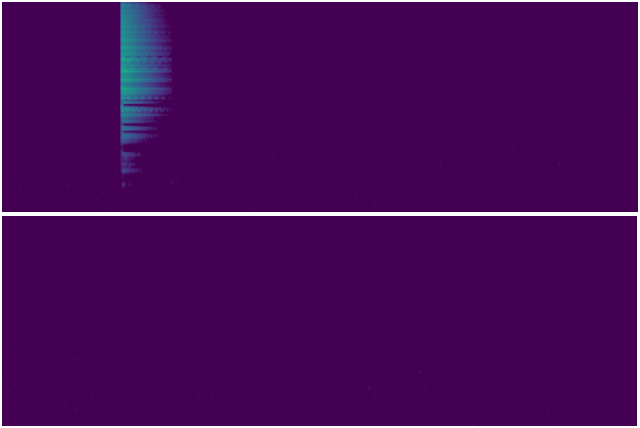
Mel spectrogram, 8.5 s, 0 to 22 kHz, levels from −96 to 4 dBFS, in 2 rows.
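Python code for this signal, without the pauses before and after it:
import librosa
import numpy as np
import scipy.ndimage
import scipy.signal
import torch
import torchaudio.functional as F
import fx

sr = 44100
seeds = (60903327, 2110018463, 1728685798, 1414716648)

y = fx.drum_hat_open(sr, length_s=0.33, from_hz=4600.0, decay_s=0.39)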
